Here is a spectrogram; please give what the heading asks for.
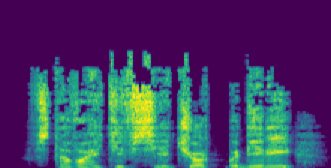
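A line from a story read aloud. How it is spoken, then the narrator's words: Whisper-yelled. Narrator (Russian): шепотом завопил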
